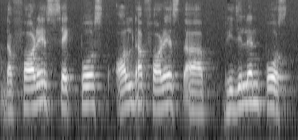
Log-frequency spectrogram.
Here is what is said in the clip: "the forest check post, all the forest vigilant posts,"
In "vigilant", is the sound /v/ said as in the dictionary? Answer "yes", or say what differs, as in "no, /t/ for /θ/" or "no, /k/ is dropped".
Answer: no, /b/ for /v/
